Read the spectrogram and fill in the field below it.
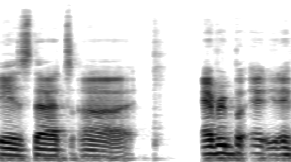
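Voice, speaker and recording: A man in a very clean recording with a silent background. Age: 30s. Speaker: livestreamer and engineer. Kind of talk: casual livestream chat. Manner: halting, many fillers and restarts.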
